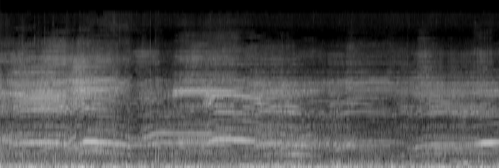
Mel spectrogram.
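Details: Farm flock of hundreds of Merino sheep bleating as if saying hello. A thick chorus of long, bending bleats overlapping without pause, with a low steady rumble underneath.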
